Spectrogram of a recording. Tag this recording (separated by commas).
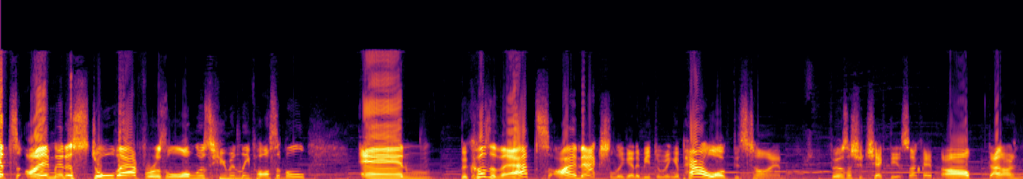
Music, Speech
